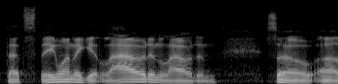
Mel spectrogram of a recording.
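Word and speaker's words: Loudoun: like pronunciations on Google so I thought it was ludun or London but like you said funny but no it's it's loud it's loud and like that's that's they want to get loud and loud and so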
